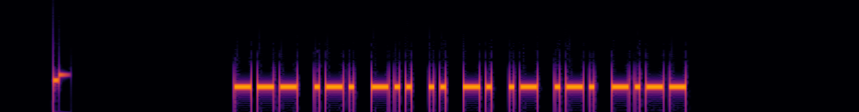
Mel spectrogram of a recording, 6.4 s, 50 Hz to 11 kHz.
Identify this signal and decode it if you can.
Morse code, heard as a keyed tone, about 28 wpm, 700 Hz. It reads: ORDINARY
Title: Top 1751-2000 Words 28wpm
